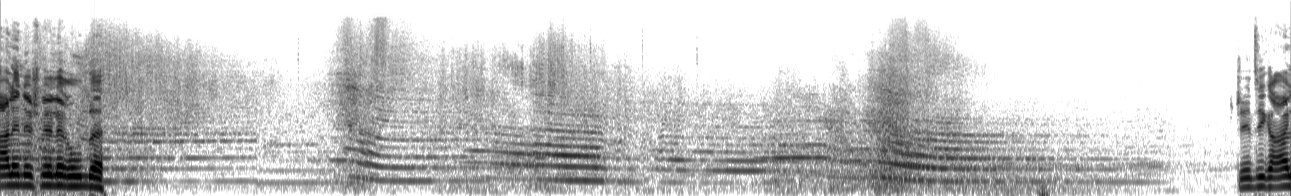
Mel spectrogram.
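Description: A racing car engine whines and shifts through gears as the car speeds past.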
